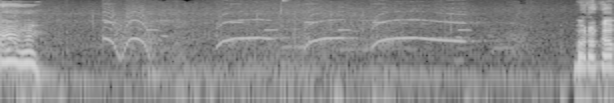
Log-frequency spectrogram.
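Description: A police siren gives a few short yelps.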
